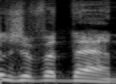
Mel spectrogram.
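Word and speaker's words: Gévaudan: Now, I know Gevaudan is spelled that way or pronounced that way because I've heard it. So I know I'm getting that one.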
